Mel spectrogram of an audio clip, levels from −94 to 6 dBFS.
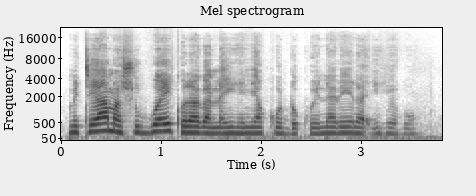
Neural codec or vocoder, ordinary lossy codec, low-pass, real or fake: codec, 44.1 kHz, 3.4 kbps, Pupu-Codec; none; none; fake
